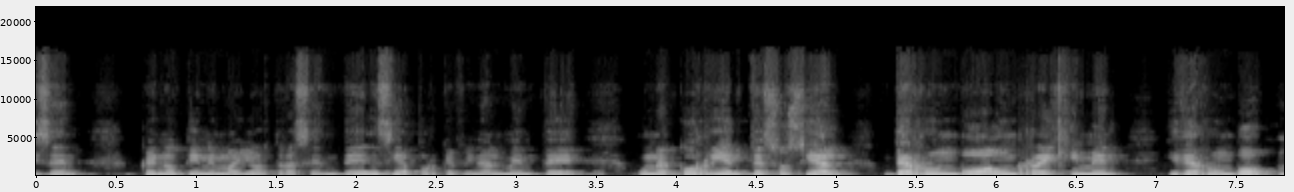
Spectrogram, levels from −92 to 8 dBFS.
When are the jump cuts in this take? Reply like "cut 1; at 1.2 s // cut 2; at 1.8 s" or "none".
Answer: none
